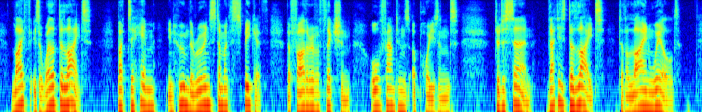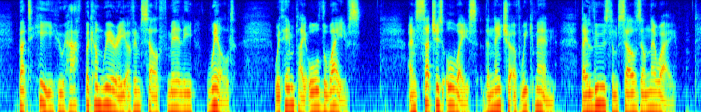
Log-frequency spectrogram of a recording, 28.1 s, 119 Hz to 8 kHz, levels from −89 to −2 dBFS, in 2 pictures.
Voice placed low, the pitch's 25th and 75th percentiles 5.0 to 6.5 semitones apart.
No: low, 130 Hz; average, 4.5 semitones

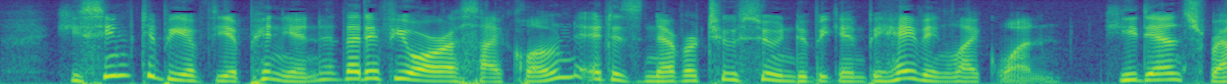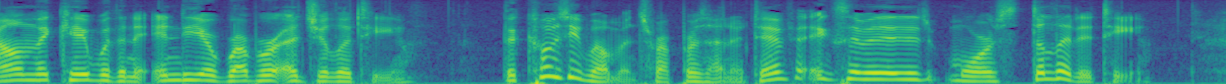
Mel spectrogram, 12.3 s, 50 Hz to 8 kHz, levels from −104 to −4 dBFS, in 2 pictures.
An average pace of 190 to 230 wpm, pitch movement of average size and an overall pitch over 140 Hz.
No: average, 195 wpm; wide, 5.7 semitones; medium, 185 Hz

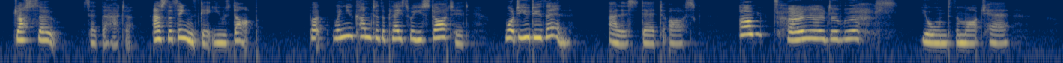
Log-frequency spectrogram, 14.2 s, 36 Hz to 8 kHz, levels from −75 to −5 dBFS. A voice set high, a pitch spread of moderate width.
No: very high, 275 Hz; wide, 6.8 semitones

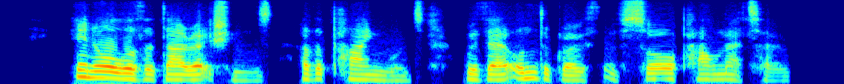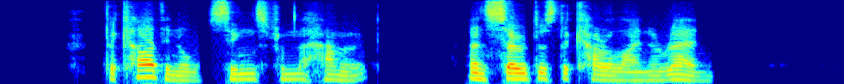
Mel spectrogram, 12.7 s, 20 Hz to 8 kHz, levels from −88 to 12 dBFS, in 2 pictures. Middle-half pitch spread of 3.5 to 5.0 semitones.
Yes: average, 3.9 semitones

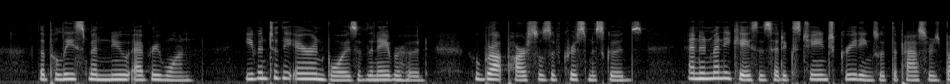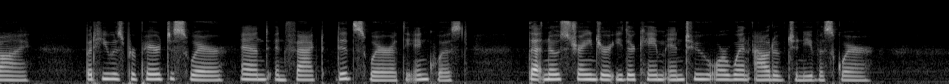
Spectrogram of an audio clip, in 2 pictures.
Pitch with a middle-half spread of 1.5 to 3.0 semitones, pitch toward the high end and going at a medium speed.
Yes: narrow, 2.5 semitones; high, 220 Hz; average, 175 wpm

